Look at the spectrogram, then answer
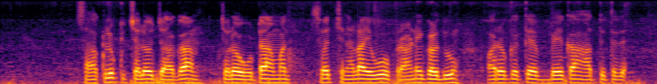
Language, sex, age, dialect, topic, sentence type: Kannada, male, 18-24, Northeastern, agriculture, statement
